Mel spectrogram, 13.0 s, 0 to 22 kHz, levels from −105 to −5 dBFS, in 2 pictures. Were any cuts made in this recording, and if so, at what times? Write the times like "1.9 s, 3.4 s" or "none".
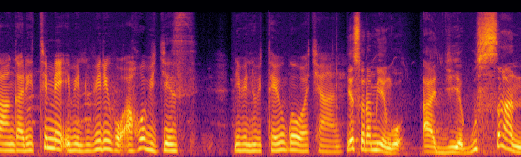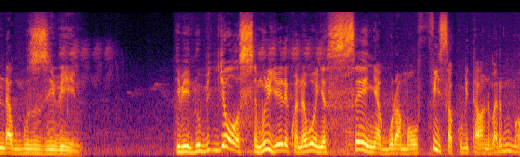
4.2 s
